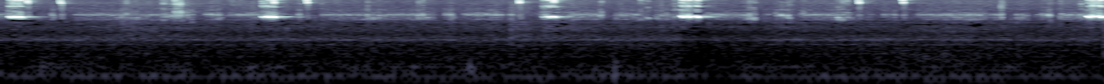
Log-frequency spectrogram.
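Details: Pet Jamaican field crickets moving about, digging and hunting: brief shrill chirps spaced one to two seconds apart, mixed with dry scraping clicks over a faint low indoor hum.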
